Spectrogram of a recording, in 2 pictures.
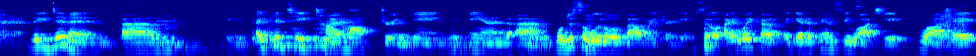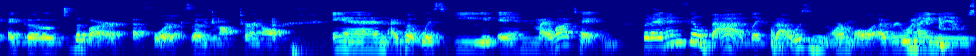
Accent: Piedmont, California, United States; also born or lived in San Francisco; I was born in San Francisco, grew up in Piedmont

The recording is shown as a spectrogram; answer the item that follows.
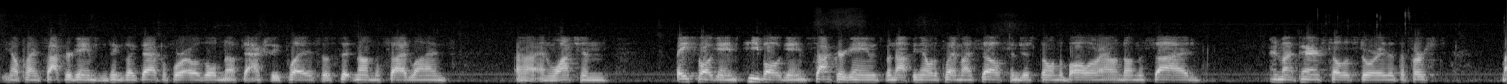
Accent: Rockville, Maryland, United States; also born or lived in Washington, D.C.; I was born in Washington, D.C. and grew up in Rockville, Maryland

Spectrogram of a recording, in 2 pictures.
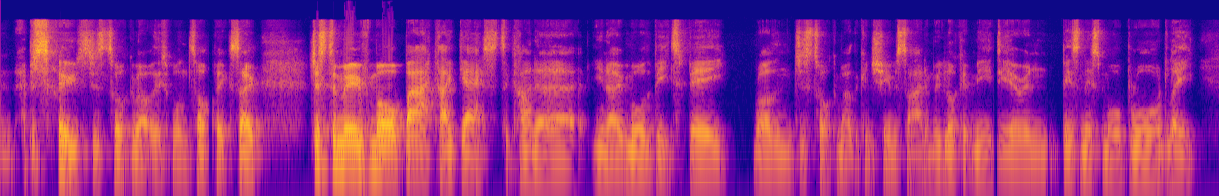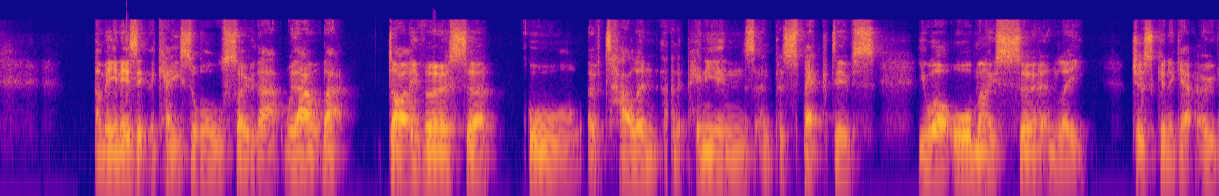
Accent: United Kingdom; as a Brit

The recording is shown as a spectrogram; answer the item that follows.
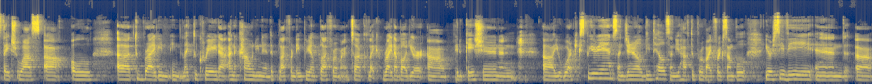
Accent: Colombia; moved away as an adult; now in United Kingdom; I was working full-time in my home country, in Colombia

